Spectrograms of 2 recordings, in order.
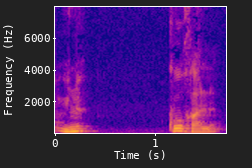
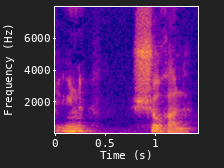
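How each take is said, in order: First: The word begins with a k sound. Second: The word begins with a sh sound. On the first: The speaker calls it right. "en traduisant le C et H par le son que" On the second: The speaker calls it wrong. "ton premier réflexe, si tu vois C H, c'est de le traduire par le son ch"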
